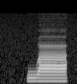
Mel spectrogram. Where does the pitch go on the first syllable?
high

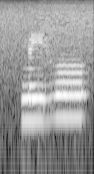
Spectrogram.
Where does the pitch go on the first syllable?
low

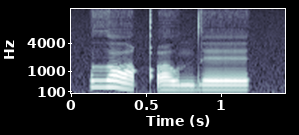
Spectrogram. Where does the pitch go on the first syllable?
falling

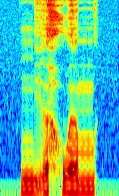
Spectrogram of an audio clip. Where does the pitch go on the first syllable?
rising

